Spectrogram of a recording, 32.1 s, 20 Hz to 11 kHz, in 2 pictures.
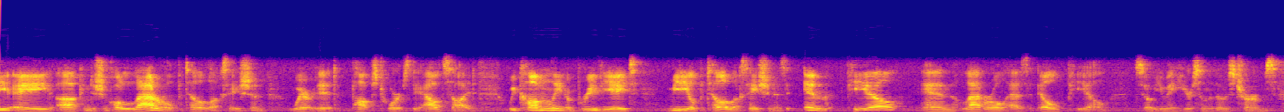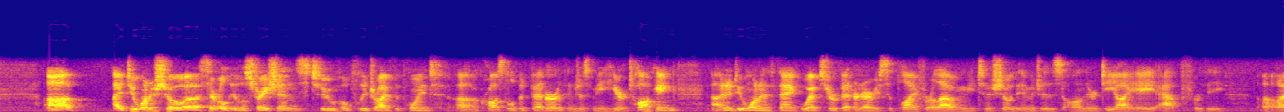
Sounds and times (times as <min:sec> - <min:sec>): Speech: 0:00.0 - 0:32.1.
